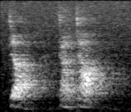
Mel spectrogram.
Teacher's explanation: If we believe the scholars, the basic metrical form of ancient Greek verse is the dactyl. 3 syllables in quantitative metrics, 1 long sound followed by 2 short sounds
